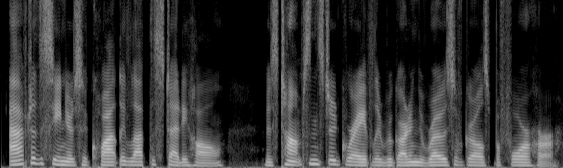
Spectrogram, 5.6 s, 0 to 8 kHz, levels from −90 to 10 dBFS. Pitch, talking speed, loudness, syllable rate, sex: 155 Hz, 215 wpm, -20 LUFS, 6.1 syllables/s, female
